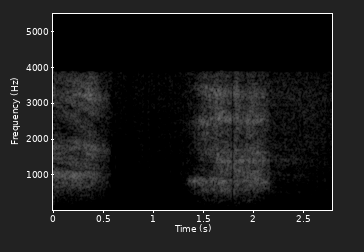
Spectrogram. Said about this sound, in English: So I'm going to ask everyone, because this is going to be a hot topic. We're going to need a lot of oxygen in our lungs. So let's take a deep breath.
